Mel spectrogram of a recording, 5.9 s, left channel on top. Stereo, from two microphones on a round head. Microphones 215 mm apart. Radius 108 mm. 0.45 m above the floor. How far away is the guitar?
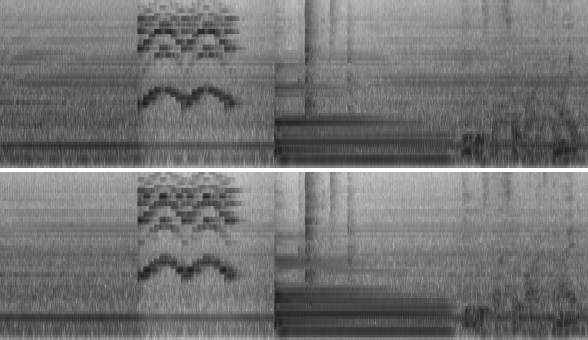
About 0.8 m.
